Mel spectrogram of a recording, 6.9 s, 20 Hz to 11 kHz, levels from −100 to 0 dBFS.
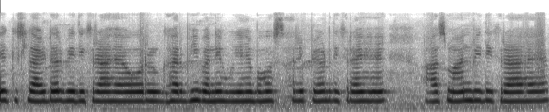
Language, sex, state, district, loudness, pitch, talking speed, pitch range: Hindi, female, Uttar Pradesh, Budaun, -15 LUFS, 250 Hz, 220 wpm, 245-255 Hz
